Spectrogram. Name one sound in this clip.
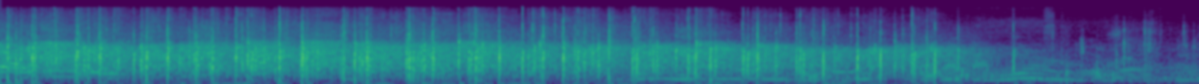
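A group of people clap and cheer loudly.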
